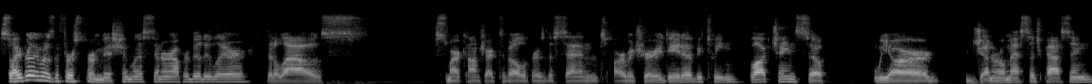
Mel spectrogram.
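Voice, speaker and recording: This man has a normal speaking voice, fairly low in pitch, with ordinary pitch variation and a moderate pace. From United States. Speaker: crypto company ecosystem lead. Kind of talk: live audio interview. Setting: online audio space.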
